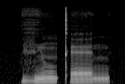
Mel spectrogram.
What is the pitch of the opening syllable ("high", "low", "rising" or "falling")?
low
